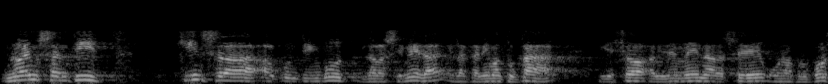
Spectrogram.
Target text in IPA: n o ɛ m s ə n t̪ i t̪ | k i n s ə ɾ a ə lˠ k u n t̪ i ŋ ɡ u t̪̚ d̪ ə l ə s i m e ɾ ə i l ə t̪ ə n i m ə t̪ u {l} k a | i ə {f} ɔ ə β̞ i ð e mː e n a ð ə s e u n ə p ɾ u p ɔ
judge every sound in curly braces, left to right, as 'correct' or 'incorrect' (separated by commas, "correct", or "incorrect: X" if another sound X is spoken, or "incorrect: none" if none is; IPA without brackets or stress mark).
incorrect: none, incorrect: ʃ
